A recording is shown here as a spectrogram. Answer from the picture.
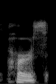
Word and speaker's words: Purse: And I will say for Charles Mills Purse, it's pronounced, and this is like the gayest thing, the gayest correction that I could make. It's purse.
